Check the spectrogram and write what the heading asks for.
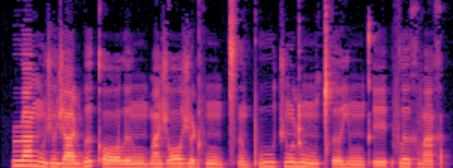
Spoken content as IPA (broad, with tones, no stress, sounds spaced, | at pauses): ɹ a˦ ŋ ũ˨ ʒ ə̃˨ ʒ aː˨ ɳ b əː˦ kʼ ɔː˨ l ə˨ ɾ ũː˨ b ã˦˨ ʒ ɔː˧ ʒ ə˞˨ ɖ f ũː˨ b t͡sʼ ə̃˨ b pʼ uː˦ t͡ʃ ũː˦ ɖ ũː˧ ǀʰ əː˧ j ũː˧ kʼ e˧ | f l əː˦ x v ã˧ x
